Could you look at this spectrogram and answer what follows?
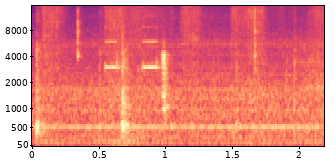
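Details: Alaris SE 7230 infusion pump powering on after IV cassette insertion with latch closed, demonstration cassette: short electronic chirps and a brief mechanical whir over a steady hum; infusion pump power-on sounds.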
